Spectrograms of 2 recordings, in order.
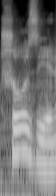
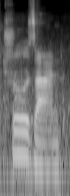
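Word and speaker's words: Troezen: It was only recently that I actually discovered it's not Trozian. I think on the impressions guide it actually says Trozian, but it's Trozan. I say it like that because that's how it is. I don't say the E, it's a silent E to me.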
